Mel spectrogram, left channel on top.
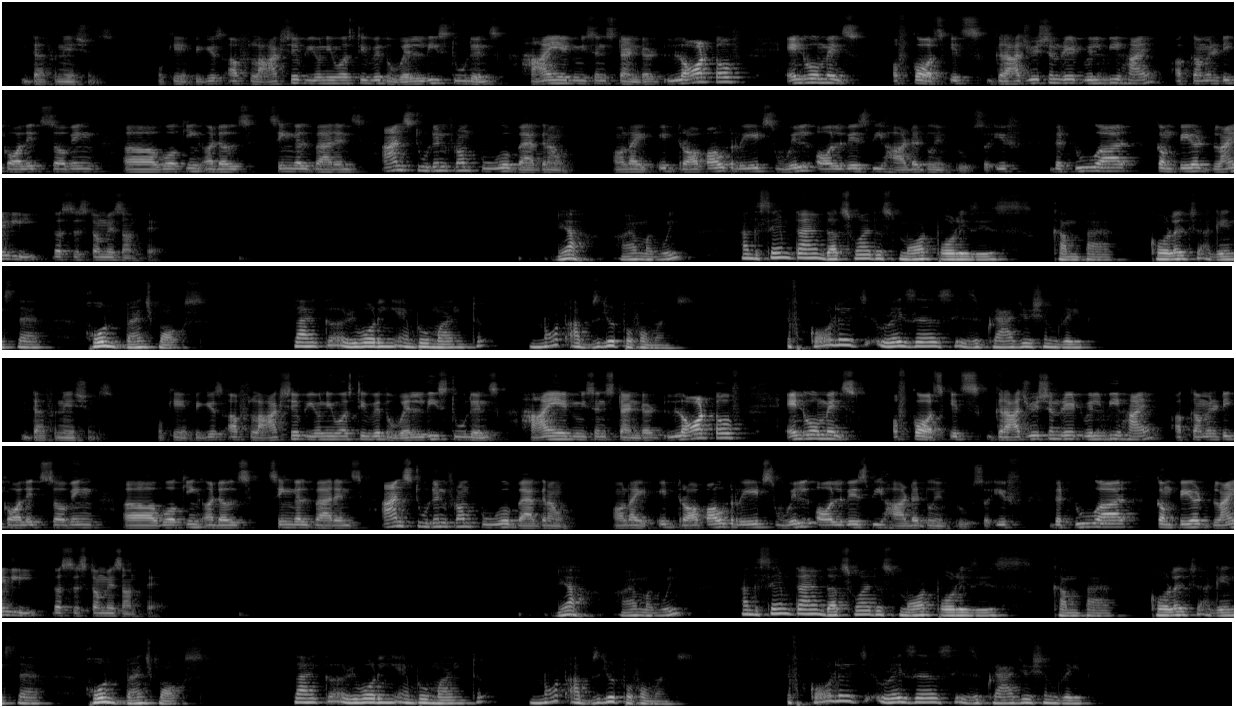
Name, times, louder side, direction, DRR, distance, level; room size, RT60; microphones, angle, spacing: voice 1, 0.2-1.1 1.7-8.6 8.9-13.2 13.5-18.0 18.4-22.5 22.8-26.2, right 2 dB, 25° right, 5 dB, 1.4 m, -34 dB
voice 2, 30.2-30.5 30.8-31.4 32.0-35.8 36.1-37.4 37.8-39.0 39.9-41.8 42.2-43.8 44.8-47.8, left 1 dB, 5° left, 7 dB, 0.7 m, -30 dB
17.5 x 12.5 x 2.3 m, 0.26 s
head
